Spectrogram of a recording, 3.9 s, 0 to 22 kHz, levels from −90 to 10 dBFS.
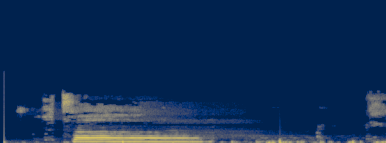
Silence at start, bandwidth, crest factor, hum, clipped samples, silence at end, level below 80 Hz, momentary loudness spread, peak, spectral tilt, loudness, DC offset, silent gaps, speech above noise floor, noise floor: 0.2 s; 8 kHz; 14 dB; none; under 0.1%; 0 s; -52 dBFS; 24 LU; -2 dBFS; -5 dB/octave; -14 LUFS; under 0.1%; none; 22 dB; -35 dBFS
